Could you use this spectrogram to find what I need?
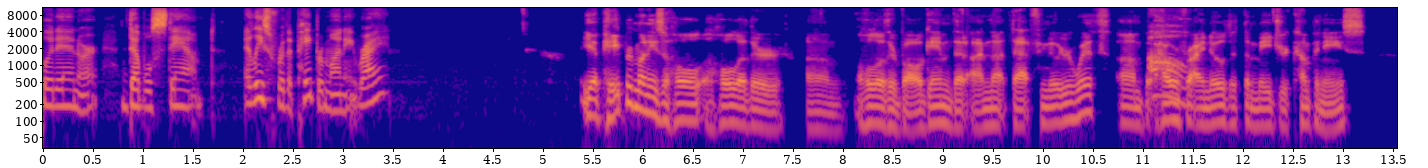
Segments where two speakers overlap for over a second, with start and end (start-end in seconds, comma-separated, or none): none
